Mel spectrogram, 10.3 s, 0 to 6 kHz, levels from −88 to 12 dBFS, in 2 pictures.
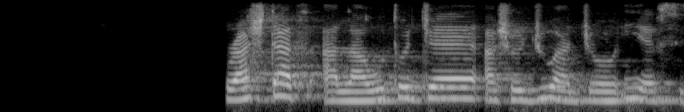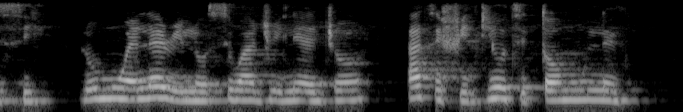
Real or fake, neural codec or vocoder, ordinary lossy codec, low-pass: real; none; Opus, 64 kbps; 5.4 kHz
